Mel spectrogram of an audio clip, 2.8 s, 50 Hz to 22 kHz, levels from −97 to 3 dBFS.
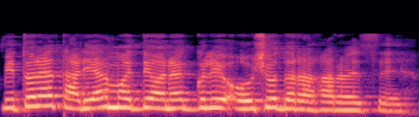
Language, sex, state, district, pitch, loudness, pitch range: Bengali, female, Assam, Hailakandi, 275 Hz, -12 LUFS, 240-290 Hz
